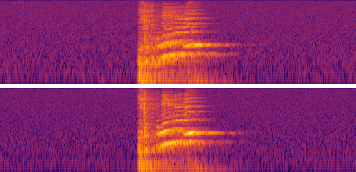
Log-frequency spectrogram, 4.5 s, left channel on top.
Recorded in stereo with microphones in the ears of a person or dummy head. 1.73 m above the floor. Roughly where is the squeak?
Right.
